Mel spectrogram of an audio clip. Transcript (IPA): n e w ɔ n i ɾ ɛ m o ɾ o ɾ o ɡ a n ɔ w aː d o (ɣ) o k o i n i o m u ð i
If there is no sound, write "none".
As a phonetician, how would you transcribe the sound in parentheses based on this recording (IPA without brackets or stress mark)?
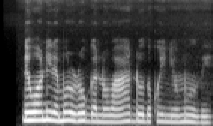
ð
